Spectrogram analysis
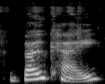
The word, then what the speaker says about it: Bokeh: so there we are your bouquet spelt b okay i think but pronounced as in a bouquet of flowers technique so any colors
